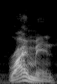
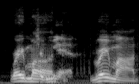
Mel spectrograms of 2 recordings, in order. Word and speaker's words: Raymond: to get his 6-piece combo Ryman. How do you say his name? Raymond, thank you.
